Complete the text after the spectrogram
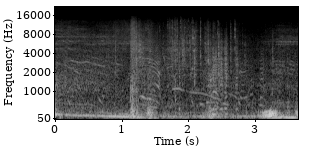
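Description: Gravel sprays and crunches under tyres.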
